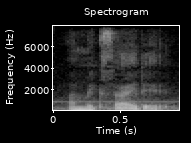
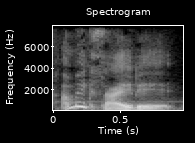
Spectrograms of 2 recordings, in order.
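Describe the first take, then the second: First: Softer, inward repeat; quiet. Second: Louder burst of excitement; excited. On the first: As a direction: say it again softly to yourself. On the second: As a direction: blurt it out eagerly. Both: Real, not acted.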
